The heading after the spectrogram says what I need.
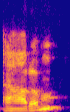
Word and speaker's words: Adam: asking about the name Adam and the particle the Adam so in American English yes we use a flap on both of these so a flap T sounds basically like a light D I'm not saying add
